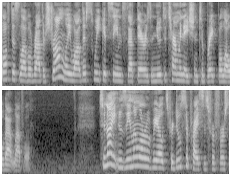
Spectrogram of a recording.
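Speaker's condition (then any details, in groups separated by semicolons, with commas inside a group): No condition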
